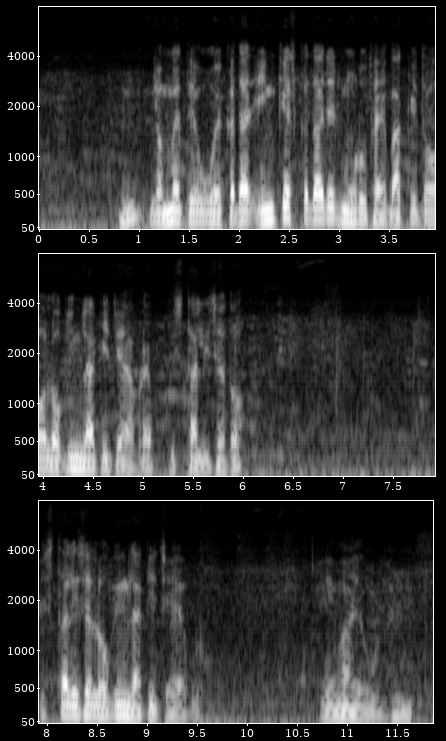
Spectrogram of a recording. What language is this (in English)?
Gujarati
